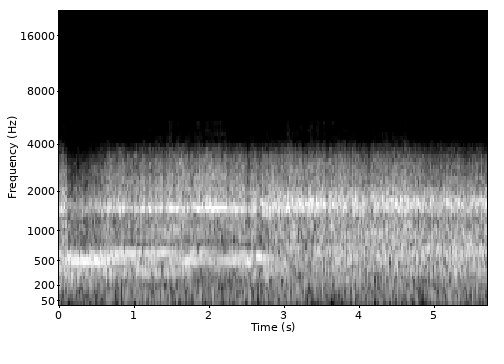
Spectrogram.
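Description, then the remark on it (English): The scheduled 11:55 train passes on time with a steady, loud rumble, while a sustained whistle or horn tone sounds over it for a few seconds before fading, leaving the continuous roar of the wheels. No one speaks. “Here's the 11:55 now. Right on time.”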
